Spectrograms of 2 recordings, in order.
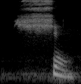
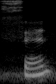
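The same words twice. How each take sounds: First: It sounds like 'song', with no final t. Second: It sounds like the English word 'cent'. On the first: The speaker calls it right. "But in French, the pronunciation adalah cent. Macam S O N G lah" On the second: The speaker calls it wrong. "Sebutan dia bukan cent. Memang kita rasa tendency untuk sebut cent, right? Macam in English"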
